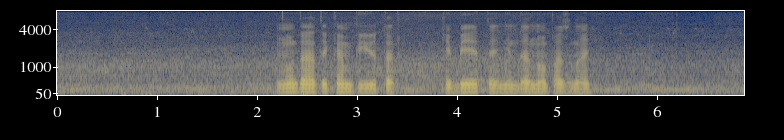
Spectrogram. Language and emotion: Russian, neutral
